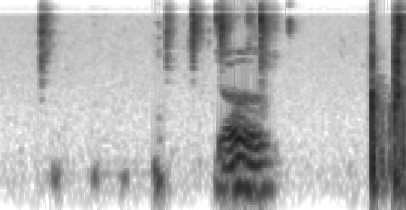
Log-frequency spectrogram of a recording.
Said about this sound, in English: Wait. Oh shit! I'm rolling the wrong dice here.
